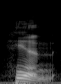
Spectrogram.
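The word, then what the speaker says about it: hen (ἕν): You know, the word for one there is a word, it's pronounced hen, H-E-N, hen.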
